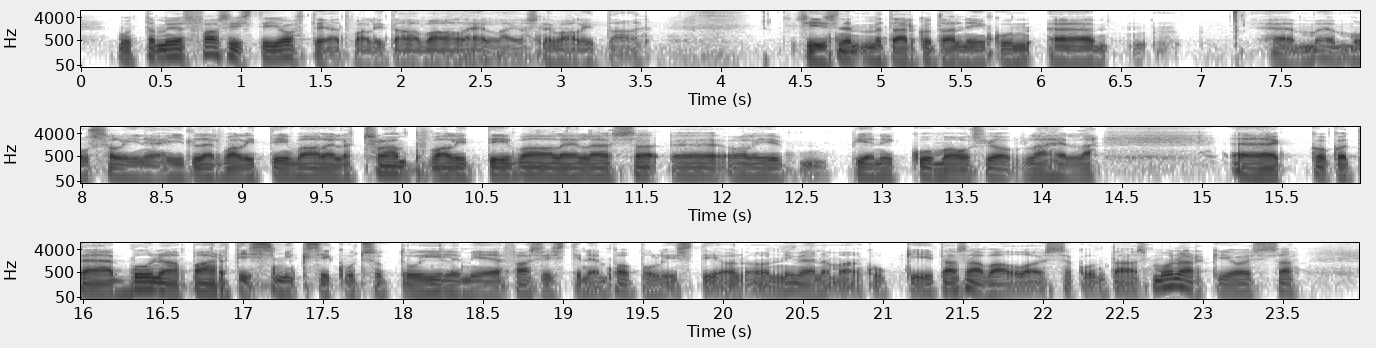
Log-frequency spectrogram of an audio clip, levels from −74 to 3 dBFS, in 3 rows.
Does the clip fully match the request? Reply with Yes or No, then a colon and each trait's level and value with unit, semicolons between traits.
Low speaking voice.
Yes: very low, 85 Hz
